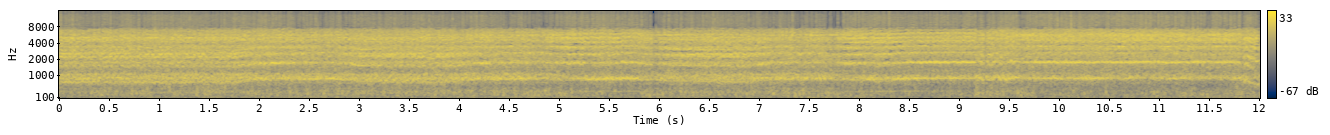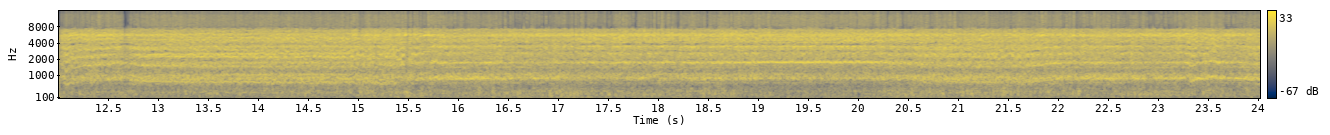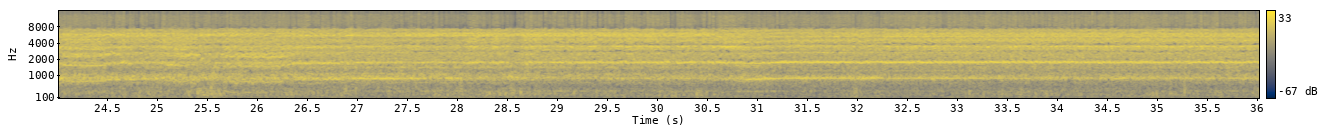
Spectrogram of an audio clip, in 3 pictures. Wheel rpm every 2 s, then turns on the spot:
210, 220, 220, 220, 220, 230, 210, 210, 230, 240, 220, 230, 220, 220, 230, 230, 230, 230.
none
